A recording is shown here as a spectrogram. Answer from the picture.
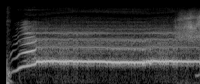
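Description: A cartoon goat's long, held scream: it sweeps up sharply at the start, then holds one steady, loud pitch.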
